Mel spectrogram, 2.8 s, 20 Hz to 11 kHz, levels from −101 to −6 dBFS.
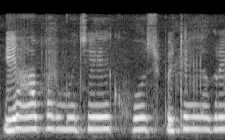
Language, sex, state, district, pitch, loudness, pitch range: Hindi, female, Himachal Pradesh, Shimla, 285 Hz, -18 LUFS, 275-285 Hz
